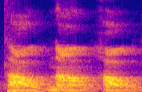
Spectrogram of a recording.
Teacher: A is open and U is above half closed. So it is again towards closing. So this is also a closing diphthong. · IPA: /aʊ/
